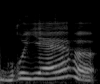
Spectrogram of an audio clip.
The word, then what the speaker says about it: gruyère: Aqui no gruyère, bom, a gente tem o U, né, então fica gru, gru, gru, gru, gru, gru, gruyère, gruyère. O Y aqui, ele fica meio que separado, né?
